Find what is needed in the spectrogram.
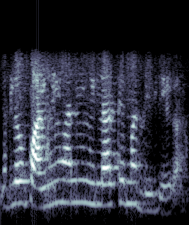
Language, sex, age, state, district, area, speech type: Hindi, female, 30-45, Madhya Pradesh, Seoni, urban, conversation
